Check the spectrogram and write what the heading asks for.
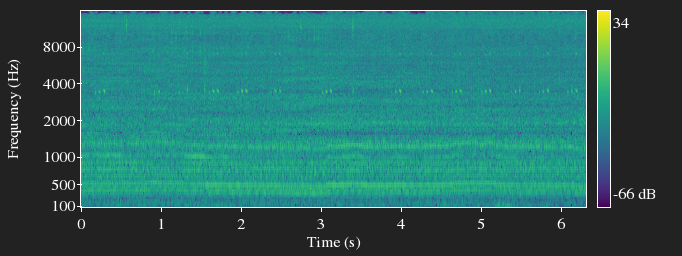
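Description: Small radio-controlled boat's electric motor running, a steady whine of two close tones that waver slightly in pitch.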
